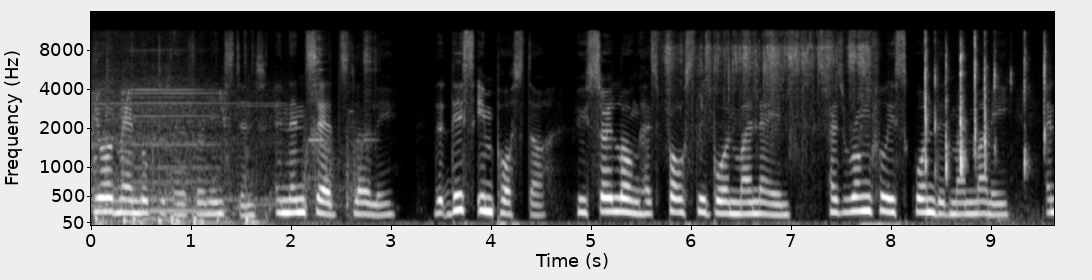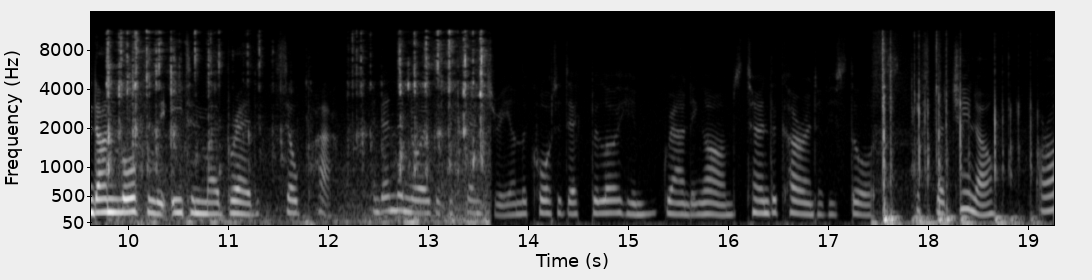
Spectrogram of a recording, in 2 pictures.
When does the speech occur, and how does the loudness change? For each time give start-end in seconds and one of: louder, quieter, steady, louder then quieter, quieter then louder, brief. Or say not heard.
0.0-19.2 quieter.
